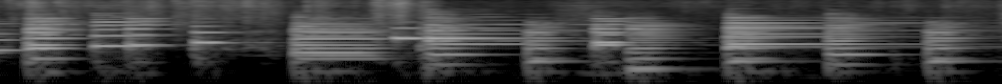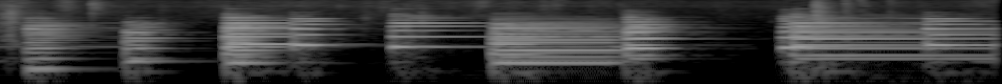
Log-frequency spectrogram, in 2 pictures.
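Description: Background piano music: a steady run of single struck notes and chords, each ringing and fading, with a short break about nine seconds in.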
